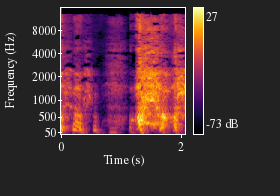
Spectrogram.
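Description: A man clearing his throat and coughing, loudest in a harsh burst in the second half.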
